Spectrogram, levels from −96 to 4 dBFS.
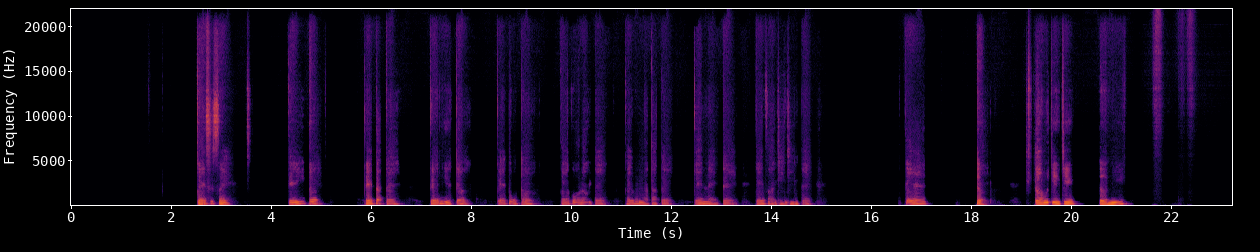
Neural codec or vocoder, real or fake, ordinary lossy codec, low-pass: codec, 44.1 kHz, 2.6 kbps, DAC; fake; none; none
